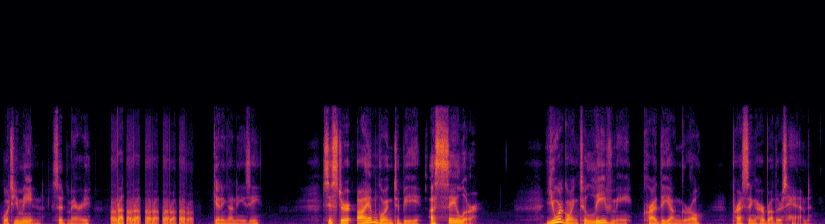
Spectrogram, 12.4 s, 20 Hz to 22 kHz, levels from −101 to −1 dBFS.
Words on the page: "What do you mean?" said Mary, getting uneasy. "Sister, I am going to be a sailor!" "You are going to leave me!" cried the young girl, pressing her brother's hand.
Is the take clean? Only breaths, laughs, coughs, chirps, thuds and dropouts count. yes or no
no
